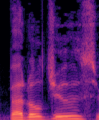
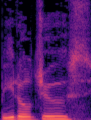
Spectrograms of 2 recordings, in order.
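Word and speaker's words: Betelgeuse: shoulder of Orion is the star Beetlejuice or Beetlejuice. You can pronounce it either way and I guess it's correct.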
